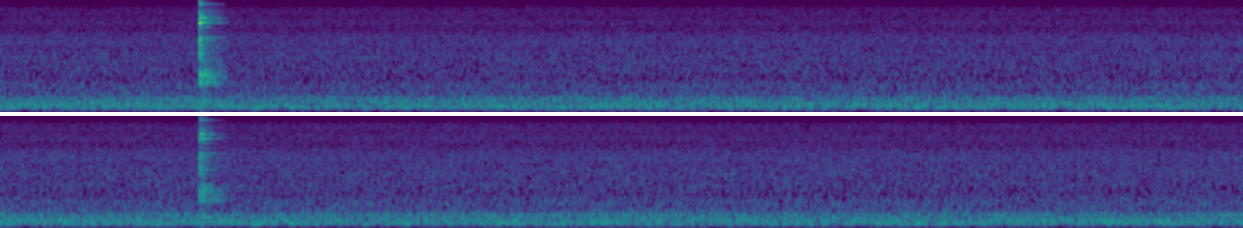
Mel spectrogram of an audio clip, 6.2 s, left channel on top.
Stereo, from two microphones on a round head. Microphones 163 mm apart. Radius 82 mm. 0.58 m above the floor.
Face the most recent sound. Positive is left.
turn(degrees=30)  # may be behind; listen again after turning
